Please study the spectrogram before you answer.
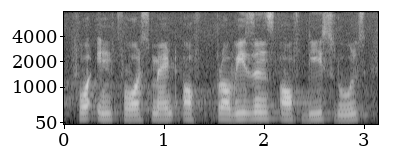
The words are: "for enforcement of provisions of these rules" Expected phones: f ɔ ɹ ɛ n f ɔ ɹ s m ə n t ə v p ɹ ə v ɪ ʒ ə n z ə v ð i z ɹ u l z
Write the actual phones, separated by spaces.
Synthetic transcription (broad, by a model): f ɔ ɹ ɛ n f ɔ ɹ s m ə n t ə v p ɹ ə v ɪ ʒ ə n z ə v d i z ɹ u l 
